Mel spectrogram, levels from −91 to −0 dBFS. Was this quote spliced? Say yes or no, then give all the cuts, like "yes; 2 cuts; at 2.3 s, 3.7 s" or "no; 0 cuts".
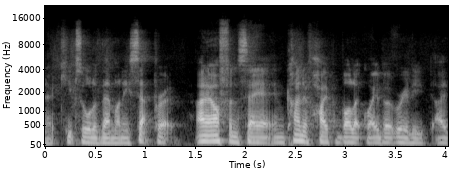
yes; 1 cut; at 1.4 s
